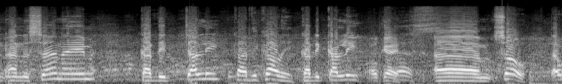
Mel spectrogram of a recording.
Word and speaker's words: Kardiçali: and the surname Kardiçali.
